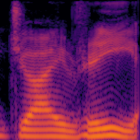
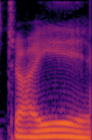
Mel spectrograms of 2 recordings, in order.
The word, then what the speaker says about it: Jair: I always want to say Jair Alexander, but it's Jair, isn't it?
